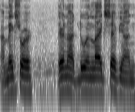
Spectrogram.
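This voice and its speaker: A man speaks in a Jamaican accent at a moderate pace. His intonation is fairly even. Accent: Jamaican English with patois features. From Jamaica, Kingston. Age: adult. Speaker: food channel host. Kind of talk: casual chat. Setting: livestream from home.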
